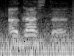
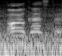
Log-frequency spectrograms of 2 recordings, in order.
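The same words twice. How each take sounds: First: The word does not start like August. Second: The word starts like the month August. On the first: The speaker calls it right. "But apparently it's Augusta" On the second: The speaker calls it wrong. "that's how I say it"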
